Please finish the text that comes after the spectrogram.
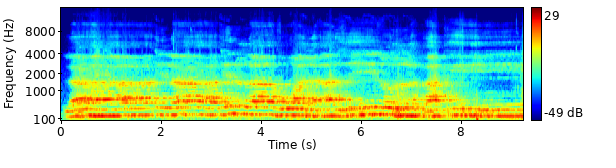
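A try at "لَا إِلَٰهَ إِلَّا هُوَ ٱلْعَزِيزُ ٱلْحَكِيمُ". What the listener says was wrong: Oke, za-nya lumayan bagus, nanti bisa berguru.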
